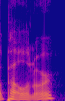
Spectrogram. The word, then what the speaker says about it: Pelennor: Yeah, Pelennor.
